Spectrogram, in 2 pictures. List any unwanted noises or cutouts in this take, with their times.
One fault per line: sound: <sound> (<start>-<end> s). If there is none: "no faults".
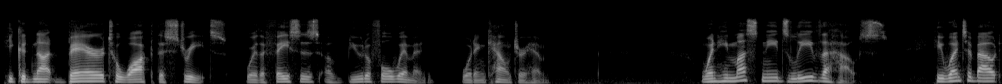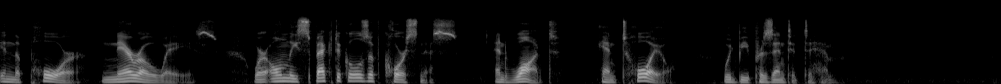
no faults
